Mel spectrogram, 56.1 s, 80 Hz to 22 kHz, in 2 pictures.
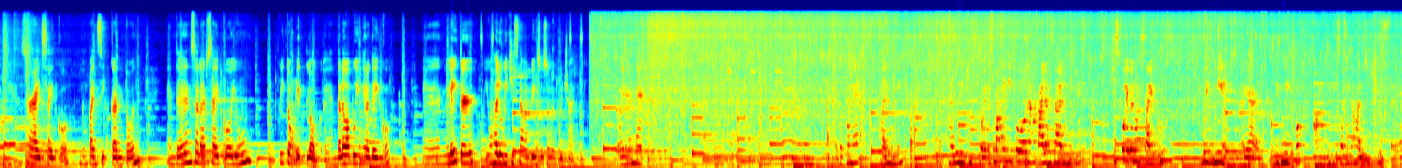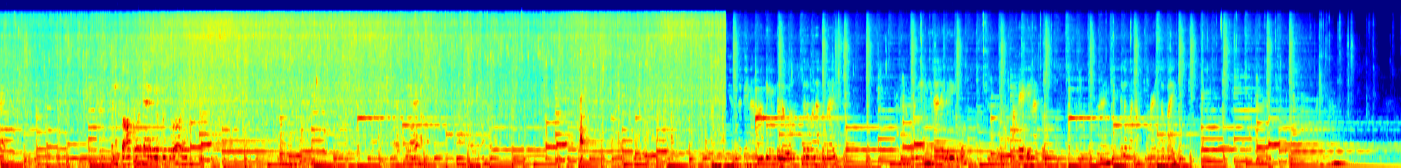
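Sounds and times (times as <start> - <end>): background music: 0.0 - 56.0
cheese sizzling in a pan: 11.8 - 42.6.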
